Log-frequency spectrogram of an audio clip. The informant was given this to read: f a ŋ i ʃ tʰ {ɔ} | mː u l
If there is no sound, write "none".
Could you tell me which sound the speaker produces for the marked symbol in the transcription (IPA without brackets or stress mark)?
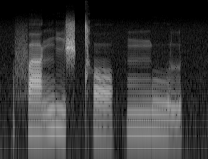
ɔ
